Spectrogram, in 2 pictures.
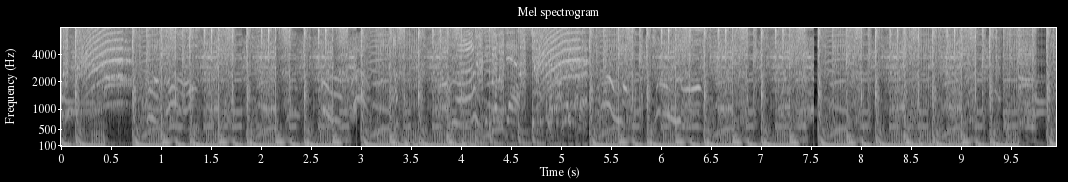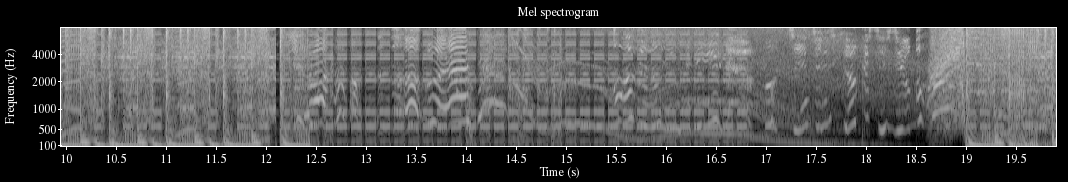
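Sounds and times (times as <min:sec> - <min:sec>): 
small mini bass drum: 0:00.0 - 0:04.5, 0:05.3 - 0:12.5
laughter: 0:00.0 - 0:09.8, 0:12.1 - 0:19.8.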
